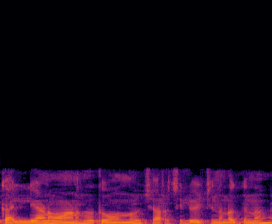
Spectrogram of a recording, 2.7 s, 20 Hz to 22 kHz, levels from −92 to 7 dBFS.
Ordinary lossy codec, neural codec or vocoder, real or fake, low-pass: none; none; real; 5.4 kHz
